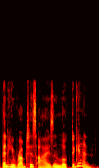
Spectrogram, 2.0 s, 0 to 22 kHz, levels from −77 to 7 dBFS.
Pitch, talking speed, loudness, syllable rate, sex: 195 Hz, 240 wpm, -19 LUFS, 6.1 syllables/s, female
